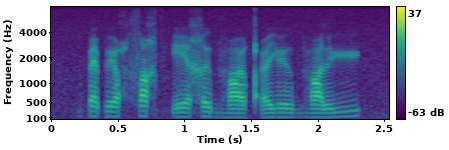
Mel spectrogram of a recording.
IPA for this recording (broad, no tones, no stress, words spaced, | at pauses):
pæpøːχsˤeχt͡sʼeː χɯbʱɑːu̯ qʼøjøːu̯bʱɑlyː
